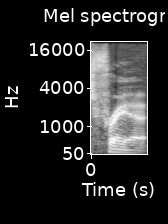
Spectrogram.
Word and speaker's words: Freya: tried to ignore but he kept saying free I'm sorry I am truly sorry I did not realize was Freya and I don't like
